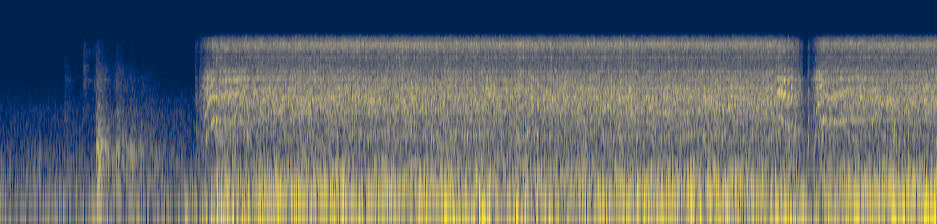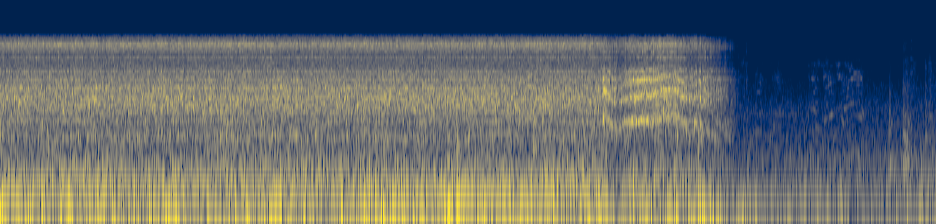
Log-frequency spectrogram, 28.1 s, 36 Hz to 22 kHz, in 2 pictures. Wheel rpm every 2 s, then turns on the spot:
0, 60, 230, 230, 230, 190, 180, 240, 230, 230, 230, 220, 110, 0.
none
